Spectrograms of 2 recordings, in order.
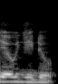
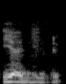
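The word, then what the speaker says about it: يجد: Sama kayak wajada yajidu. Apa yaujidu? Enggak, yajidu. Susah kan bacanya yaujidu?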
